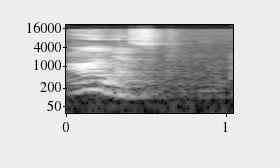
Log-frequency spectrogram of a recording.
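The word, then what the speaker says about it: honest: तो अगर इसको हम देखें तो बच्चों इसमें एच क्या है, एच आपका साइलेंट है। तो इसको जब हम उच्चारण इसका लिखेंगे तो लिखेंगे ऑनेस्ट, यानी आ जा रहा है। ओके, एच गायब हो गया तो आ गया, इसका मतलब ये स्वर हो गया।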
